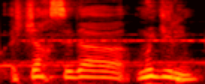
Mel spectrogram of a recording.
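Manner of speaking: ordinary delivery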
